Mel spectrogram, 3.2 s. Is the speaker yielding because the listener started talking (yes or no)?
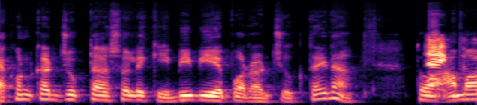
no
